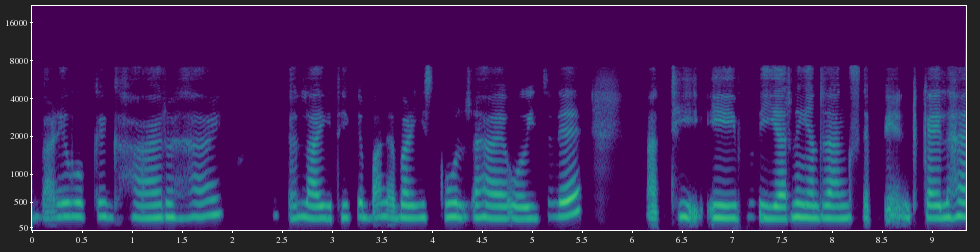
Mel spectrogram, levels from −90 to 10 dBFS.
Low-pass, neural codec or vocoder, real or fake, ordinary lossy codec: 7.2 kHz; codec, 24 kHz, 0.9 kbps, DualCodec; fake; none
